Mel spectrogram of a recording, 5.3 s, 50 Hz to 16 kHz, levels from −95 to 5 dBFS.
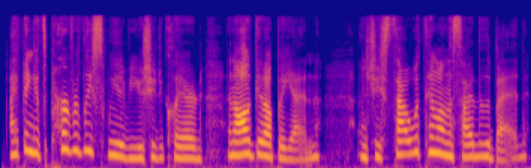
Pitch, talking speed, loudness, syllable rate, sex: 245 Hz, 280 wpm, -20 LUFS, 6.7 syllables/s, female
